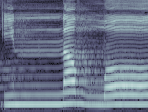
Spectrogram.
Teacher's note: lam jalalah dibunyikan secara tafkhim karena didahului harakat fathah maka ini bunyinya tebal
